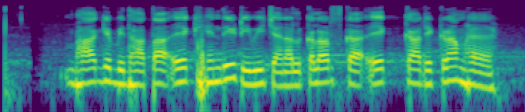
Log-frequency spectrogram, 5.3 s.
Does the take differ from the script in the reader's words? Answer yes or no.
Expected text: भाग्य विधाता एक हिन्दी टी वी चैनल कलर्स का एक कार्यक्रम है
no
